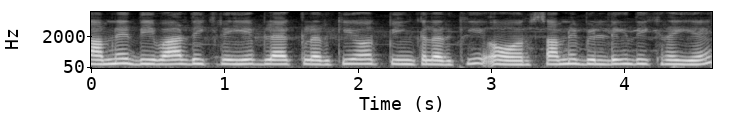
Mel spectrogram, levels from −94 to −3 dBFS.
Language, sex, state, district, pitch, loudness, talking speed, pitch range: Hindi, female, Chhattisgarh, Raigarh, 225 Hz, -17 LUFS, 230 wpm, 215-235 Hz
